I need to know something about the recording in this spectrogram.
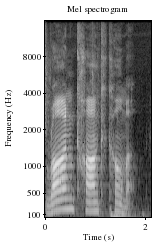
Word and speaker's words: Ronkonkoma: this thing we're not opening enough of that ronkonk coma yes you're right it's pronounced Ron conk coma says Kathy Moran conkle thank you Al I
